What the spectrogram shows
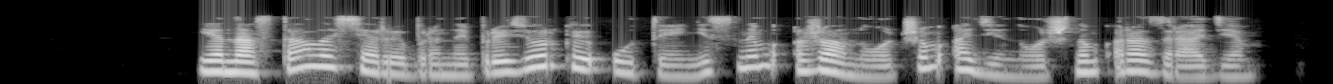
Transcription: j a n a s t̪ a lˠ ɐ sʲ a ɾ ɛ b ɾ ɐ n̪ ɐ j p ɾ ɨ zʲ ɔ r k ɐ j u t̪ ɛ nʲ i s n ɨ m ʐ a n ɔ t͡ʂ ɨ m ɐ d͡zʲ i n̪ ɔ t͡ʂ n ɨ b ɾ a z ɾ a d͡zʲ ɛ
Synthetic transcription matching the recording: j a n a s t̪ a lˠ ɐ sʲ a ɾ ɛ b ɾ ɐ n̪ ɐ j p ɾ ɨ zʲ ɔ r k ɐ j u t̪ ɛ nʲ i s n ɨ m ʐ a n ɔ t͡ʂ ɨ m ɐ d͡zʲ i n̪ ɔ t͡ʂ n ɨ m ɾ a z ɾ a d͡zʲ ɛ

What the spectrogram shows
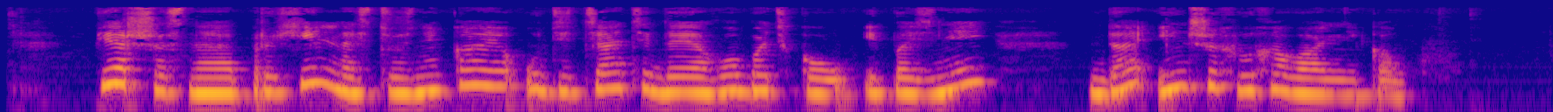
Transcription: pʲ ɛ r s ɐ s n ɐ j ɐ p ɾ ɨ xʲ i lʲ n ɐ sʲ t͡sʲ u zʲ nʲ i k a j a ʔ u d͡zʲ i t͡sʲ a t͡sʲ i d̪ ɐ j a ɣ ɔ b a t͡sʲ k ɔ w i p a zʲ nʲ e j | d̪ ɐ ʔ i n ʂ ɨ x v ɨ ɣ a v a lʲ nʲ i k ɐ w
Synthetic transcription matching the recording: pʲ ɛ r ʂ ɐ s n ɐ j ɐ p ɾ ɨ xʲ i lʲ n ɐ sʲ t͡sʲ u zʲ nʲ i k a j ɛ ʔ u d͡zʲ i t͡sʲ a t͡sʲ i d̪ ɐ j a ɣ ɔ b a t͡sʲ k ɔ w i p a zʲ nʲ e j | d̪ ɐ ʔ i n ʂ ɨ x v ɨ x a v a lʲ nʲ i k ɐ w

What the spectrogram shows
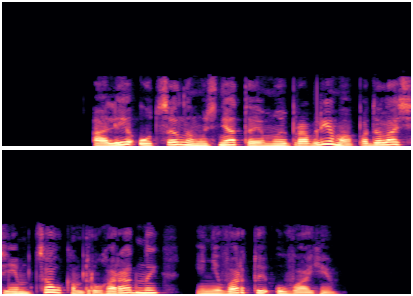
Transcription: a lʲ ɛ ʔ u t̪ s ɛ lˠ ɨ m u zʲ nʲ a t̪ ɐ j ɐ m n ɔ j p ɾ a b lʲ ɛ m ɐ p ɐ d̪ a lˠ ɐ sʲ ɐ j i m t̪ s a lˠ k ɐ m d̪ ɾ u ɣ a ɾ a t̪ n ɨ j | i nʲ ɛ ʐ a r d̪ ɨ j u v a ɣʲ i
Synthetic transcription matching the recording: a lʲ ɛ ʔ u t̪ s ɛ lˠ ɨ m u zʲ nʲ a t̪ ɐ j ɐ m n ɔ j p ɾ a b lʲ ɛ m ɐ p ɐ d̪ a lˠ a sʲ ɐ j i m t̪ s a lˠ k ɐ m d̪ ɾ u ɣ a ɾ a d̪ n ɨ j | i nʲ ɛ v a r t̪ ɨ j u v a ɣʲ i

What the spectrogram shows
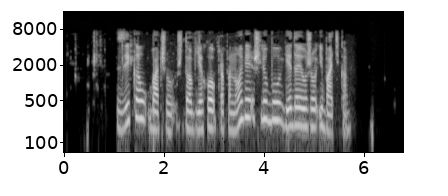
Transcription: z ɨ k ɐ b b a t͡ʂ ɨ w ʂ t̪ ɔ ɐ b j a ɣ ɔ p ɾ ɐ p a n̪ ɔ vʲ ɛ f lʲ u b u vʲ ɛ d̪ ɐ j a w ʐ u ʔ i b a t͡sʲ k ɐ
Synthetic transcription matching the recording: z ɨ k ɐ w b a t͡ʂ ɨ w ʂ t̪ ɔ ɐ b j a ɣ ɔ p ɾ ɐ p a n̪ ɔ vʲ ɛ ʂ lʲ u b u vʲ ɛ d̪ ɐ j ɛ w ʐ ɔ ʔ i b a t͡sʲ k ɐ

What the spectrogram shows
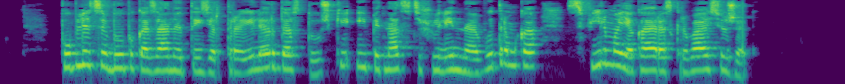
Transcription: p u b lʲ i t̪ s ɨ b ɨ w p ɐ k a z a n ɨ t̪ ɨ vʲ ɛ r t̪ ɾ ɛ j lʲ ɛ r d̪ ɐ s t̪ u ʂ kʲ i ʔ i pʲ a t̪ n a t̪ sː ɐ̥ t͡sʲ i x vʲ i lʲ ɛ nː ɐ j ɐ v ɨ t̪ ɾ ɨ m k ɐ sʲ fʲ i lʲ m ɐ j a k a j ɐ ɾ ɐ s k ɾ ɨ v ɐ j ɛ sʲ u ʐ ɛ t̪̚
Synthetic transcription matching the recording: p u b lʲ i t̪ s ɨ b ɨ w p ɐ k a z a n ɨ t̪ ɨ zʲ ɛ r t̪ ɾ ɛ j lʲ ɛ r d̪ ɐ s t̪ u ʂ kʲ i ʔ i pʲ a t̪ n a t̪ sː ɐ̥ t͡sʲ i x vʲ i lʲ i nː ɐ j ɐ v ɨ t̪ ɾ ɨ m k ɐ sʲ fʲ i lʲ m ɐ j a k a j ɐ ɾ ɐ s k ɾ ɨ v a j ɛ sʲ u ʐ ɛ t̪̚

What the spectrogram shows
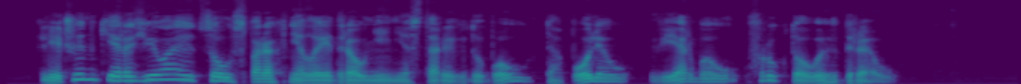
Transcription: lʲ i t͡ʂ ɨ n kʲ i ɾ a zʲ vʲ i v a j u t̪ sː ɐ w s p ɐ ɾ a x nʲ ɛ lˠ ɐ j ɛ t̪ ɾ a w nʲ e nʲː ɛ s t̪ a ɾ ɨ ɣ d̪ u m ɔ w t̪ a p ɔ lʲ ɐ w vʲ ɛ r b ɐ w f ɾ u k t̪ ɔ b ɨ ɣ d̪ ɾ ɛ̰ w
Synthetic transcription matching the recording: lʲ i t͡ʂ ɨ n kʲ i ɾ ɐ zʲ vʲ i v a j u t̪ sː ɐ w s p ɐ ɾ a x nʲ ɛ lˠ ɐ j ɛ d̪ ɾ a w nʲ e nʲː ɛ s t̪ a ɾ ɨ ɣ d̪ u b ɔ w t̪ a p ɔ lʲ ɐ w vʲ ɛ r b ɐ w f ɾ u k t̪ ɔ v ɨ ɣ d̪ ɾ ɛ̰ w

